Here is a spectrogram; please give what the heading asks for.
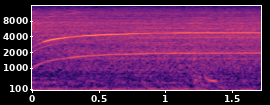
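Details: Dental delivery unit after replacing DCI 6310 foot pedal, water and mist activating correctly: quick rising whine settling into strong steady high tone; handpiece at full healthy speed, normal.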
